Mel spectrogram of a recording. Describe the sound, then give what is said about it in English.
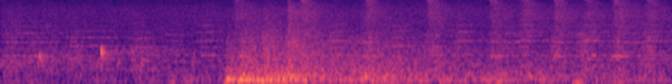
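After a quiet opening with a few faint high blips, a loud crack of thunder breaks in and rolls on as a long, broad rumble mixed with a steady windy roar. “lightning bolted from cloud to cloud with booming thunder and wind howling loud.”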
